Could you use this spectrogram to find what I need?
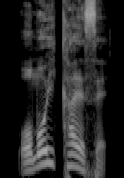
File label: male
